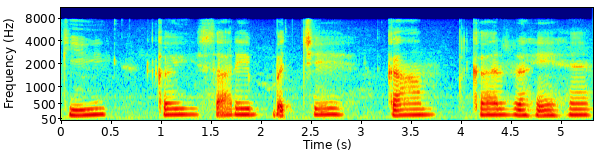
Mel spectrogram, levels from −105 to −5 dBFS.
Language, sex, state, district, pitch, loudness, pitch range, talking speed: Hindi, male, Himachal Pradesh, Shimla, 170 Hz, -19 LUFS, 160-175 Hz, 90 wpm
